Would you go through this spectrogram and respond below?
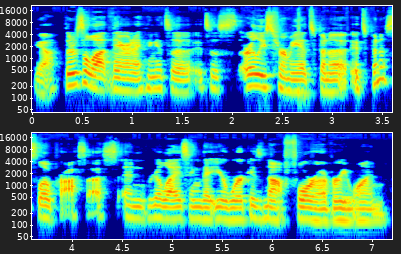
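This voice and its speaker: A woman's voice: deep voice, a little fast, few pauses. A woman hosting a casual interview, speaking in thoughtful, self-correcting phrases. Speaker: podcast host.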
